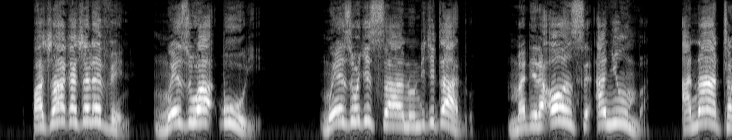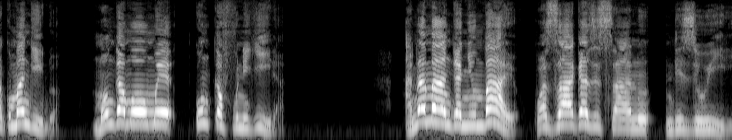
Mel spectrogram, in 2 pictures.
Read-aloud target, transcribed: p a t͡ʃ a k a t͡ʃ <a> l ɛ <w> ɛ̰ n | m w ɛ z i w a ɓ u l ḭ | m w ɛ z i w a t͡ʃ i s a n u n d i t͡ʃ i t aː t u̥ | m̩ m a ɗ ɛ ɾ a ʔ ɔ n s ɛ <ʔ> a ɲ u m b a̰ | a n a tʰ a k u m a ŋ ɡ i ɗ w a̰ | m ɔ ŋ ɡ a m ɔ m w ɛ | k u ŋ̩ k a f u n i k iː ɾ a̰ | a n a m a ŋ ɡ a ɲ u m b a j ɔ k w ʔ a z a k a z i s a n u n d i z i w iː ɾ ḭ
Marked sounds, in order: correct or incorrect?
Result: correct, incorrect, correct

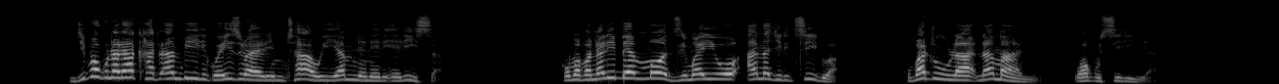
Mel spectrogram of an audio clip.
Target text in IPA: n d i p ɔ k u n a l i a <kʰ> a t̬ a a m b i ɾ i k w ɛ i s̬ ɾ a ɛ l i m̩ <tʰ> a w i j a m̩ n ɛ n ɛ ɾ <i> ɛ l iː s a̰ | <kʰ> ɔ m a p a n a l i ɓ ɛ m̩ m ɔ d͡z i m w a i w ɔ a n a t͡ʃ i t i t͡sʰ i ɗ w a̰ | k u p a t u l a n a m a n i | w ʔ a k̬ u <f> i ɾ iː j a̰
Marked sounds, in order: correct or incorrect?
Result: correct, correct, correct, incorrect, incorrect

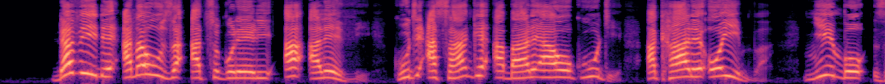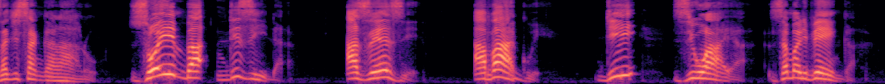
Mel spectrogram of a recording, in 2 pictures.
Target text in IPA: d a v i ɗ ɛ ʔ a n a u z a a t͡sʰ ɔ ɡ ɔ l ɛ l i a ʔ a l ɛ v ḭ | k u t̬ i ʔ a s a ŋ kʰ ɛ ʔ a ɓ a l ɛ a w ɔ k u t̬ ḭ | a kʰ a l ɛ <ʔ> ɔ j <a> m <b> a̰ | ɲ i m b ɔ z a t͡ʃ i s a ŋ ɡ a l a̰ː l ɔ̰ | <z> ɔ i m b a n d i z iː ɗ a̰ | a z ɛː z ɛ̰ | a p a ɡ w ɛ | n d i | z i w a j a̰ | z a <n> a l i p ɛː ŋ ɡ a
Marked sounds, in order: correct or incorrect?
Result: correct, incorrect, correct, correct, incorrect

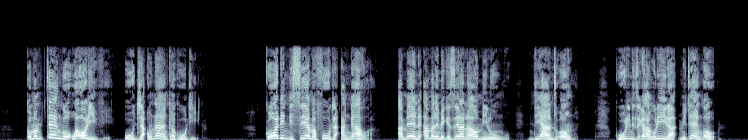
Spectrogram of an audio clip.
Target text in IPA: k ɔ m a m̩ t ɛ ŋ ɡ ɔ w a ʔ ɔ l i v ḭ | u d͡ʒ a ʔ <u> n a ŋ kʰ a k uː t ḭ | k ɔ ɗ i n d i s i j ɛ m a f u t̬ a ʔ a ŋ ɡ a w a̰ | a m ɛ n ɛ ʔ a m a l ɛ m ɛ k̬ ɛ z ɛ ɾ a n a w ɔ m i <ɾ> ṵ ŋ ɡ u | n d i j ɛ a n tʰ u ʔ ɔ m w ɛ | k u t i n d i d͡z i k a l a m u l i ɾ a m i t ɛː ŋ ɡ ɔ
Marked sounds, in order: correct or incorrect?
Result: correct, incorrect

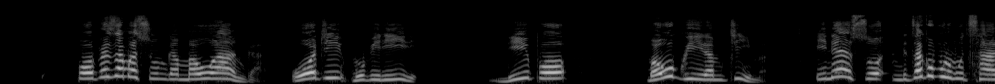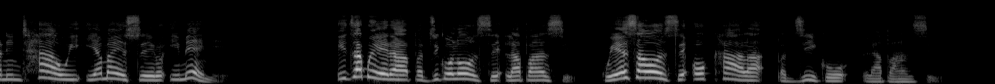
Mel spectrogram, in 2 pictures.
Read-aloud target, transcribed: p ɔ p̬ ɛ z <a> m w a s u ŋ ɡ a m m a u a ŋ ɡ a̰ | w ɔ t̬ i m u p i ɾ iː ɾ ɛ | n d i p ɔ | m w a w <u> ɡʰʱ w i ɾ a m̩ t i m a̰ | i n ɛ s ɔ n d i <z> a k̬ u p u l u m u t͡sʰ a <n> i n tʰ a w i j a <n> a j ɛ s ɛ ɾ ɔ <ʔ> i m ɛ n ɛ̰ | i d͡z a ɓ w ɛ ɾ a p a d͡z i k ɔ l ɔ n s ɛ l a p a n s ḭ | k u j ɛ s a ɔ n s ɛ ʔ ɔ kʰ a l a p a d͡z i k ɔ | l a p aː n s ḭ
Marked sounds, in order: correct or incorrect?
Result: correct, correct, incorrect, correct, incorrect, correct

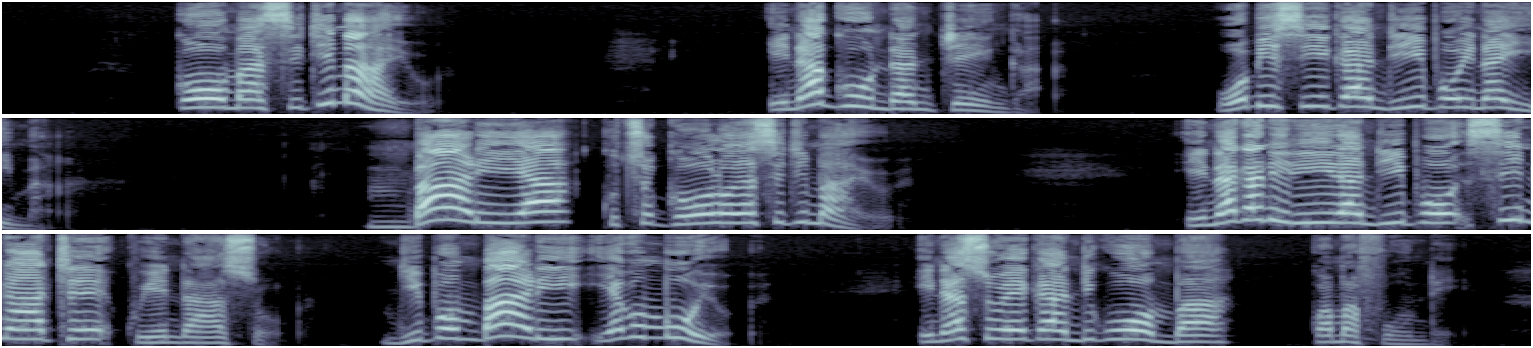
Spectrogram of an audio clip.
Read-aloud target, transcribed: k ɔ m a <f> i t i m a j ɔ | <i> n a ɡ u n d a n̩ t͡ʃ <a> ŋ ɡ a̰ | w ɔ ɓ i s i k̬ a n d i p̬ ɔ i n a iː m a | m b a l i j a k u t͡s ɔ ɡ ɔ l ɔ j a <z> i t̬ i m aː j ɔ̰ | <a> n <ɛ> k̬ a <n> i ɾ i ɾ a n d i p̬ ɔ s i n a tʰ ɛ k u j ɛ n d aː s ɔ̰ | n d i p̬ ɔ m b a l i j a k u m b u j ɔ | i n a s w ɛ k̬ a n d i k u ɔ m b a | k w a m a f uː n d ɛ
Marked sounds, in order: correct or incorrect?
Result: incorrect, correct, incorrect, incorrect, incorrect, incorrect, correct

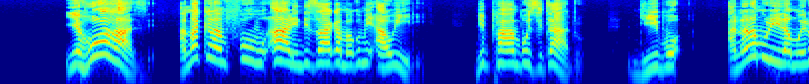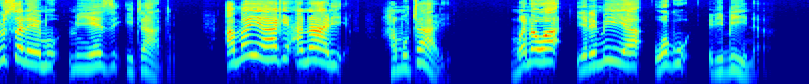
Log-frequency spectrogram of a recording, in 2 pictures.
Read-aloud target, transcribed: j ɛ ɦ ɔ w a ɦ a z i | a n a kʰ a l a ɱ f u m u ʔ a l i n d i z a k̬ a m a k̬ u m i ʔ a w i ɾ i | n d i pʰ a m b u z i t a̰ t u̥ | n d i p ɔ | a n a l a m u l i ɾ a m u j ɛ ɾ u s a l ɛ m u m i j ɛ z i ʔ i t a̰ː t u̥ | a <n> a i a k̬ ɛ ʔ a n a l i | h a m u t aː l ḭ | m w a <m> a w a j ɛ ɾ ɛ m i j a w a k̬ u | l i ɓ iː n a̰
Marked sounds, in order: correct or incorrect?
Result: incorrect, incorrect

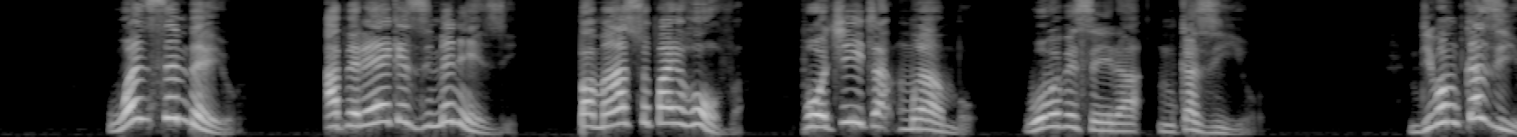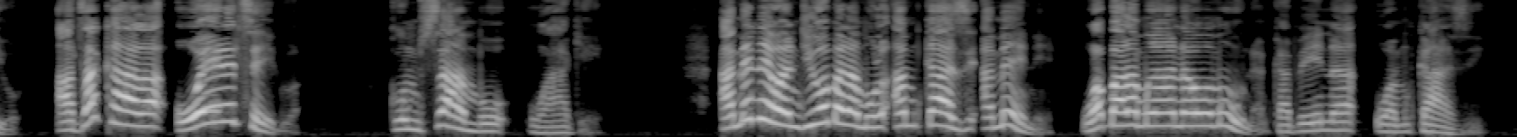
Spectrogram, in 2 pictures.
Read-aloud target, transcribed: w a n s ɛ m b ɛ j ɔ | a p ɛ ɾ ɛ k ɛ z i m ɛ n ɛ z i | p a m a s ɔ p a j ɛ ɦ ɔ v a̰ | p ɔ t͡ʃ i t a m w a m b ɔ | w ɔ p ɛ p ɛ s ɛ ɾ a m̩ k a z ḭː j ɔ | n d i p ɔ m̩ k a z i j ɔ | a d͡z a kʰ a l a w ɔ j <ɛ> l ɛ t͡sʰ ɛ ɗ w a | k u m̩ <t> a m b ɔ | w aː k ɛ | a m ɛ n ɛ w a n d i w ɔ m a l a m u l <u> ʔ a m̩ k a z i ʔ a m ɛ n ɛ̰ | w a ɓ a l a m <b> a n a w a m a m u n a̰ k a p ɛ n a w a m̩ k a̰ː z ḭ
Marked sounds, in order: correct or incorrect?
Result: correct, incorrect, incorrect, incorrect

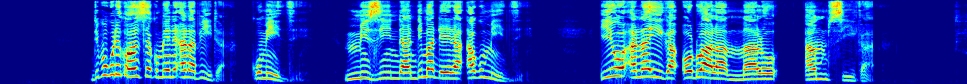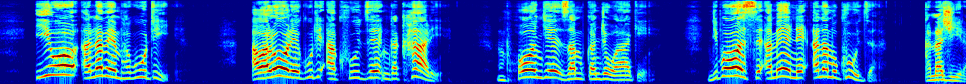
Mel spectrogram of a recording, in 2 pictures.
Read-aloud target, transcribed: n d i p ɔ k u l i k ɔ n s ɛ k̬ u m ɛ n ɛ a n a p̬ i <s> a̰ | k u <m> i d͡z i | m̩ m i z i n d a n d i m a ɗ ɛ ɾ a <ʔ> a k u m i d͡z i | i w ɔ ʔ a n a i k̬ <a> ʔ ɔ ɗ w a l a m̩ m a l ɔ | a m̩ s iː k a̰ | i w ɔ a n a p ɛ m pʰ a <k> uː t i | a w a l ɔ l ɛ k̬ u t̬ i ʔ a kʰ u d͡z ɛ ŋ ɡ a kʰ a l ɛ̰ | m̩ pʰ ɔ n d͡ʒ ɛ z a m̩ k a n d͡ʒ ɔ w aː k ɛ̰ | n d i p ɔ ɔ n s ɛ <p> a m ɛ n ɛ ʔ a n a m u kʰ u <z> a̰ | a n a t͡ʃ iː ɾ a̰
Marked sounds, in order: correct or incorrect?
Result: incorrect, correct, correct, correct, correct, incorrect, incorrect

